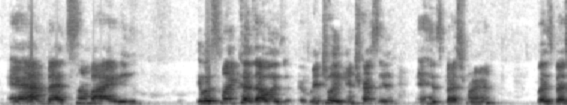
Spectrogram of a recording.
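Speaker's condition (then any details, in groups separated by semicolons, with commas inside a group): Cerebral palsy; scoliosis, spine and leg surgery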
